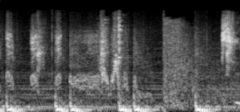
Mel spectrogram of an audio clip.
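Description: Hip-hop backing track with DJ turntable scratching over a steady bass-heavy beat.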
